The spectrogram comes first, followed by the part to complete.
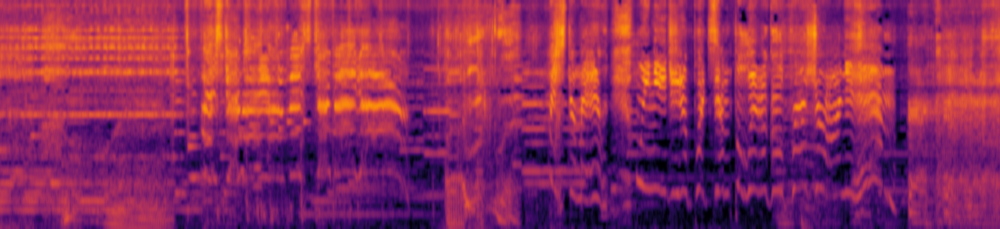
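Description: Cartoon soundtrack: background music with a character's wordless vocal noises and sound effects, starting with a sliding, falling pitch and later warbling, wavering sounds.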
